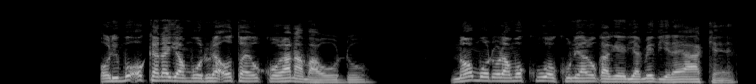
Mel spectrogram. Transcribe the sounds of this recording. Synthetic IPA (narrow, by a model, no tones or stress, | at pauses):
oɾimwoʔokɛnaɣiamoːndoɾeaotweɣokoːɾanamaoːdo | nɔmoːndoːɾjamokuokuneaɾoɡaɣeɾiameðieɾɛjakɛ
